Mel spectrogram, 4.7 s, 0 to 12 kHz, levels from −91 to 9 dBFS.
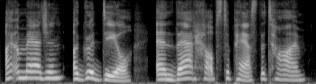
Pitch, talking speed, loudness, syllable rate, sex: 210 Hz, 150 wpm, -17 LUFS, 3.7 syllables/s, female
